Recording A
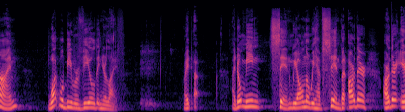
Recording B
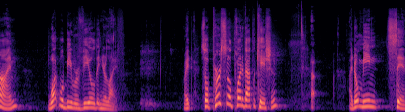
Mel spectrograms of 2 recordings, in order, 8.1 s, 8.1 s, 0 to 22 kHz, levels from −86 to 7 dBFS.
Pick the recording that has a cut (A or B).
B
